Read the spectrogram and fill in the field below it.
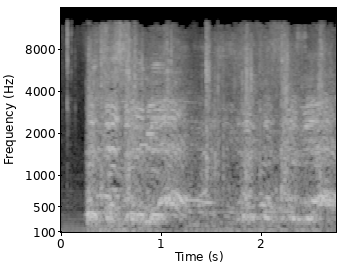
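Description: A large crowd chants loudly in unison in the streets of Belgrade, Serbia, at night after the polls closed on a constitutional referendum, their massed voices rising and falling in a rhythmic, shouted refrain, "Kosovo is the heart of Serbia", that starts abruptly and carries on without a break.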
